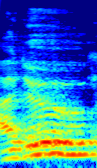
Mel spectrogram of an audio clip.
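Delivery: booming, drawn-out do. Repeating a wedding vow after being asked to say it louder: louder. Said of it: "Say it louder".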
